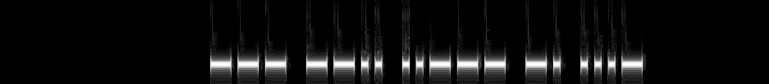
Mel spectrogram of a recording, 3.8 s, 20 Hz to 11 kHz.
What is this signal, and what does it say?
Morse code, heard as a keyed tone, about 34 wpm, 700 Hz. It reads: OZ2NV
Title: DXCC-100 Call Signs - 5 Characters - 35wpm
